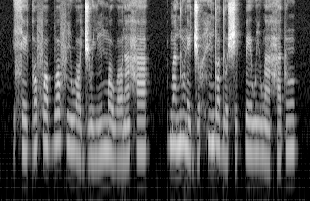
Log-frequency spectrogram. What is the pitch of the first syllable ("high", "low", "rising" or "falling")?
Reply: low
